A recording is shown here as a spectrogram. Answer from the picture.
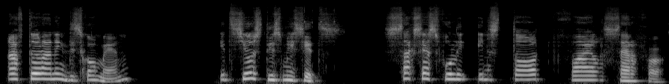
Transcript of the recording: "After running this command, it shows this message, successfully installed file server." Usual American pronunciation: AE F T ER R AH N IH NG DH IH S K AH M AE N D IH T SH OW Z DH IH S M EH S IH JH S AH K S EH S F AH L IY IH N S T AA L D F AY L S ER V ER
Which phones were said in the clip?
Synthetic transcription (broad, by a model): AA F T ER R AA N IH NG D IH S K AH M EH N IH T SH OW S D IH S M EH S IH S S AH K S EH S F AH L IY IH N S T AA L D F AY L S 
